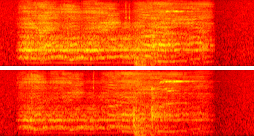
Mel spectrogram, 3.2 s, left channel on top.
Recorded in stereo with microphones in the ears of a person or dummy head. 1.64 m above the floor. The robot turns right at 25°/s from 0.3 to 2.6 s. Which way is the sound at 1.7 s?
45° right (ahead or behind).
